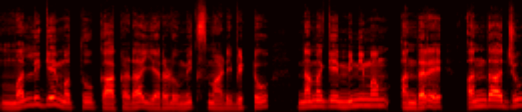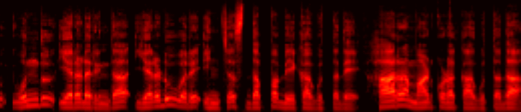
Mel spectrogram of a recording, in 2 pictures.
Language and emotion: Kannada, neutral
